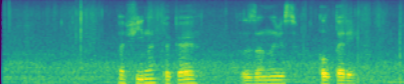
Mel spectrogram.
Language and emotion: Russian, neutral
